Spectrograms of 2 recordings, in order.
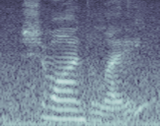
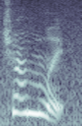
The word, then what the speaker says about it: Colmondeley: Shimanderlay. Shimandlay. that. Yes. Schmand delay. No, no, no. Barbara, this is one of those peculiar English words.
